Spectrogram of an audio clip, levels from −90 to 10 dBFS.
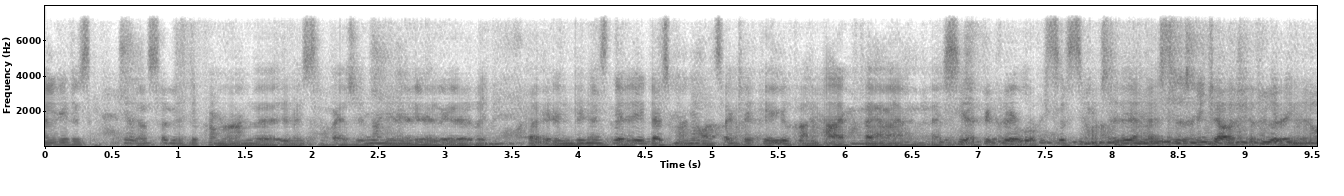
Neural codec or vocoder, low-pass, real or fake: codec, 16 kHz, 1 kbps, FreqCodec, smaller model; 7.2 kHz; fake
